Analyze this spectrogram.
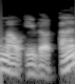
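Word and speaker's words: موعظةً: Nah, ini bacanya mau'idotan, ini sebagai tamyiz begitu ya.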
